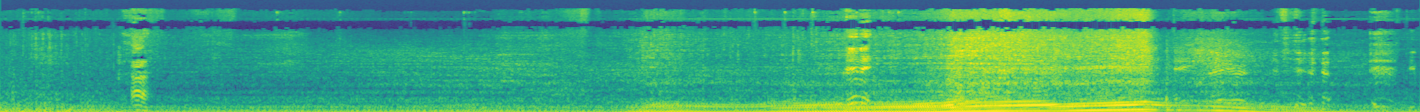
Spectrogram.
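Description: Minivan engine heard from inside the cabin: a steady low rumble while driving, then about halfway through the engine note jumps louder and climbs steadily under acceleration for several seconds before falling away as it eases off near the end.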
